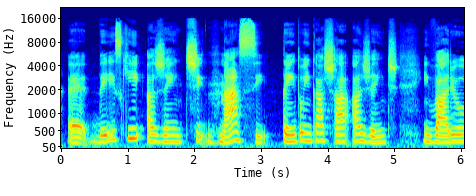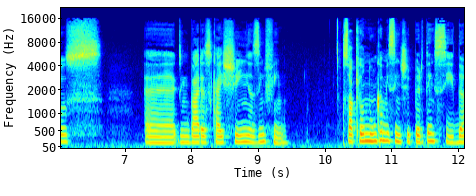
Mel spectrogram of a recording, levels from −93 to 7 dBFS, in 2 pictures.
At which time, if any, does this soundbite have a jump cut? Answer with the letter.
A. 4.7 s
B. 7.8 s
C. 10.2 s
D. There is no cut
B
